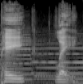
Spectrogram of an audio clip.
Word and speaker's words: Pelé: in attendance hilariously enough P's name was literally dictated as pay Le and an early draft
